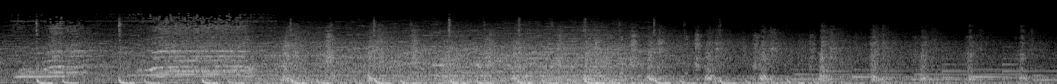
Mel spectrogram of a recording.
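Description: Film-score music mixed with train sound design. A wavering horn-like tone sounds over the first couple of seconds above a fast run of low knocks, and held notes come in near the end.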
